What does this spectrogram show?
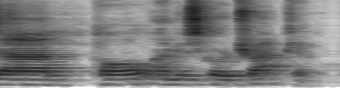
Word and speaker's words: Traptow: It's Paul_Traptow. Yeah. That's There you go. There. How you spell it?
